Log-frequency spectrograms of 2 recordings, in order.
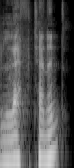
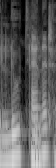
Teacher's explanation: most British people say leftenant and Americans say lieutenant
